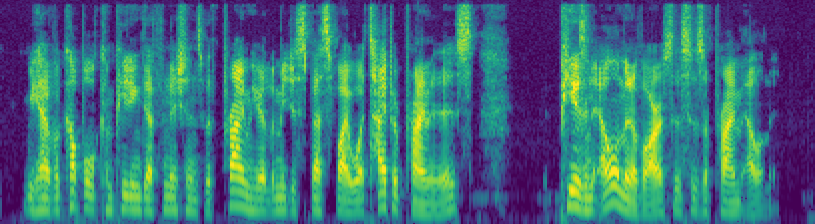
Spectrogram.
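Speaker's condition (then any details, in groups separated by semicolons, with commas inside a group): No condition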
